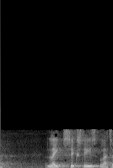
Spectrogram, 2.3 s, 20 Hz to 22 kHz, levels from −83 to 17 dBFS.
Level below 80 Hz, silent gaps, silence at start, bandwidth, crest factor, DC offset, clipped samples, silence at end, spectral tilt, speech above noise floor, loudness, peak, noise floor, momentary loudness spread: -52 dBFS; none; 0 s; 5.4 kHz; 16 dB; under 0.1%; under 0.1%; 0 s; -11 dB/octave; 29 dB; -16 LUFS; 0 dBFS; -45 dBFS; 9 LU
